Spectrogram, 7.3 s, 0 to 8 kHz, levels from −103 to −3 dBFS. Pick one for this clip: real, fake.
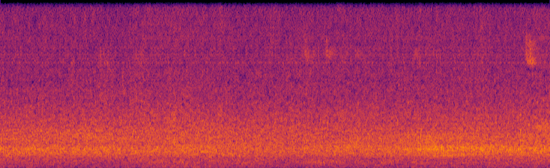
fake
